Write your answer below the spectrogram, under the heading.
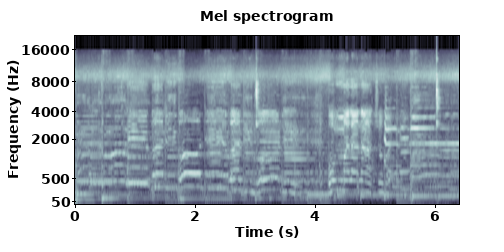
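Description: Live band playing jazz-inflected music: a melody bending in pitch over steady bass notes, with a long held high note coming in about five seconds in.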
